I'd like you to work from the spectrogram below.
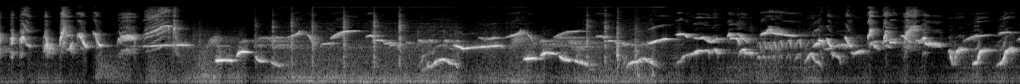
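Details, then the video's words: Competition-style song of a White-rumped shama being trained, tail-flicking as it moves along its perches; rich, varied whistled phrases with steep up-and-down slurs, mixed with crisp clicks, continuous for about ten seconds. "luyện chòe lửa hót đấu,đập đuôi chạy cầu | murai batu"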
